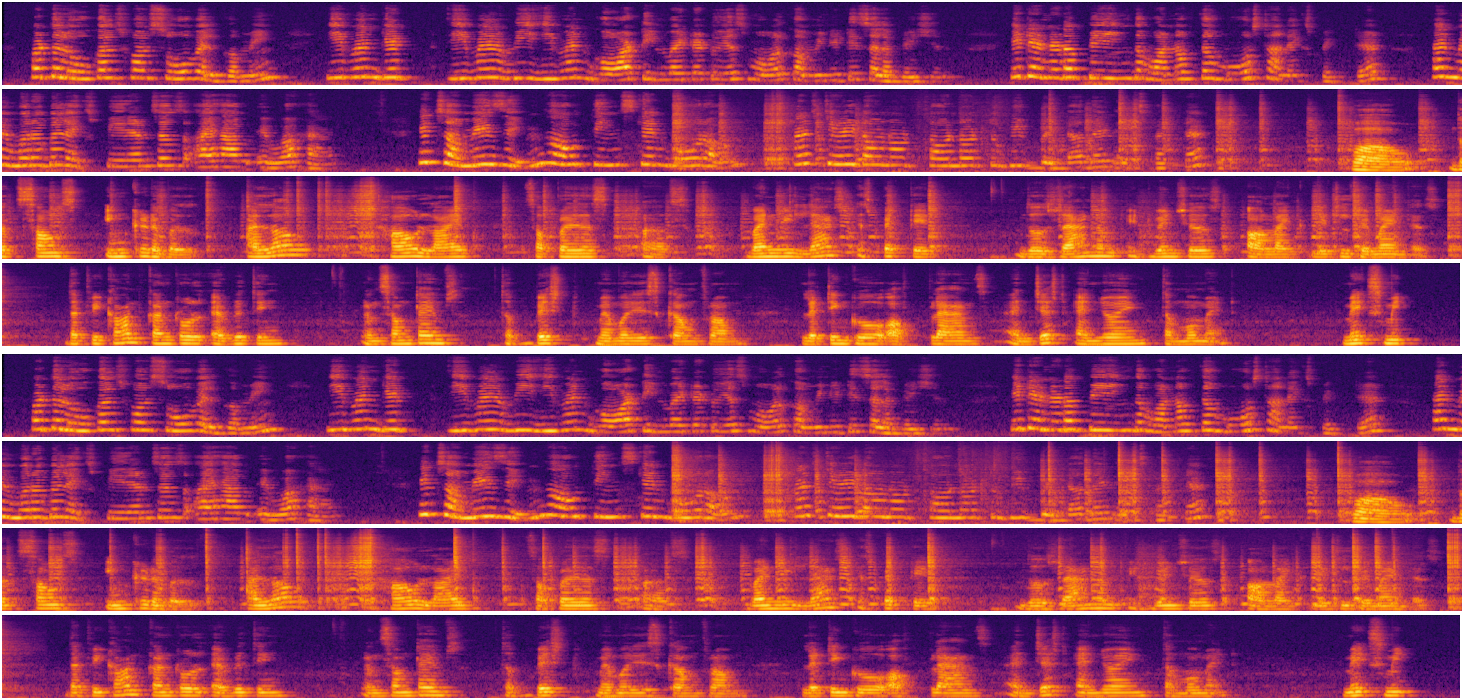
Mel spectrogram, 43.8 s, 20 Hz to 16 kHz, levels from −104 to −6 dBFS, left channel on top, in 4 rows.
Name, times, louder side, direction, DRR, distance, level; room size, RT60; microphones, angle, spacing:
voice 1, 0.2-2.1 2.4-3.0 3.3-7.1 7.6-10.3 10.7-13.4 14.1-16.5 16.9-20.0, equal, 35° left, 0.8 m, -27 dB
sound 1, 16.0-24.9 25.3-33.0, right 5 dB, 85° right, 0.6 m, -33 dB
voice 2, 21.1-23.4 23.7-24.2 24.7-25.4 25.9-26.4 26.7-27.0 27.5-28.9 29.5-32.6 33.3-35.0 35.5-36.3 36.6-38.4 38.9-42.0 42.9-43.3, left 3 dB, 85° left, 0.7 m, -22 dB
2.4 x 2.4 x 3.5 m
head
